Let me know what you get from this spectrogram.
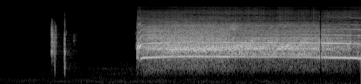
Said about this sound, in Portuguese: Isto é um apito, malta. Isto é um instrumento de sopro.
